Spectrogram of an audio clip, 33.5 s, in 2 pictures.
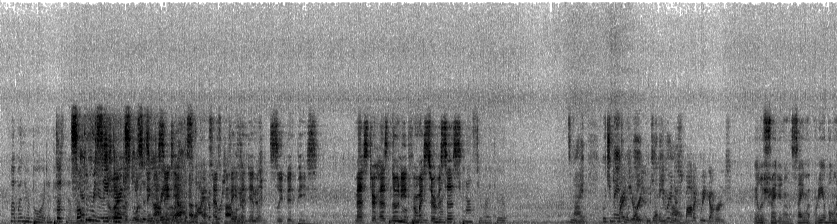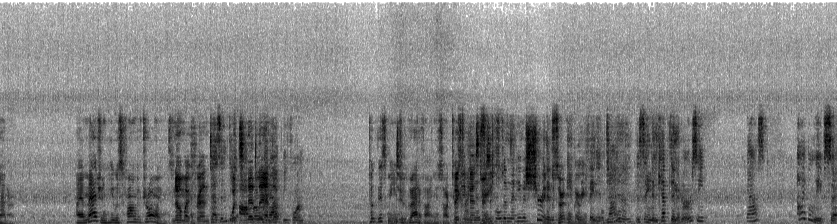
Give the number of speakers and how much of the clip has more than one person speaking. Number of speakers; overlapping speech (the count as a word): six, about 46%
